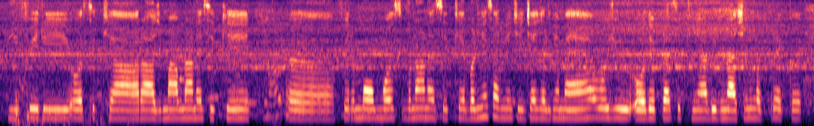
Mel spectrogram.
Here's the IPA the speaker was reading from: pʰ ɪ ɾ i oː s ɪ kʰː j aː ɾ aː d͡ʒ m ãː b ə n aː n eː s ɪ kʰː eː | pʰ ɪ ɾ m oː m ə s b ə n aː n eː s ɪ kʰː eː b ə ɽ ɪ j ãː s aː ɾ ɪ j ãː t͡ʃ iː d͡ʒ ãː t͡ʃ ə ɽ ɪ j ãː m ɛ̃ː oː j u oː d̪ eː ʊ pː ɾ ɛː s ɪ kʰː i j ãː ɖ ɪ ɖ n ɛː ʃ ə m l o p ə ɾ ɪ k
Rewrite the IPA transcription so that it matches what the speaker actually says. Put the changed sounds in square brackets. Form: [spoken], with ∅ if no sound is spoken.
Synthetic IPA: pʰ ɪ ɾ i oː s ɪ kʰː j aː ɾ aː d͡ʒ m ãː b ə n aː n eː s ɪ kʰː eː | pʰ ɪ ɾ m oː m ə s b ə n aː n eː s ɪ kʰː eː b ə ɽ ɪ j ãː s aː ɾ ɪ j ãː t͡ʃ iː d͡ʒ ãː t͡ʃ ə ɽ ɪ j ãː m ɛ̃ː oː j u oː d̪ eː ʊ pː ɾ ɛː s ɪ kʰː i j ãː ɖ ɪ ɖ n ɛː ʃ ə [n] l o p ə ɾ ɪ k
